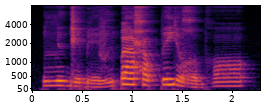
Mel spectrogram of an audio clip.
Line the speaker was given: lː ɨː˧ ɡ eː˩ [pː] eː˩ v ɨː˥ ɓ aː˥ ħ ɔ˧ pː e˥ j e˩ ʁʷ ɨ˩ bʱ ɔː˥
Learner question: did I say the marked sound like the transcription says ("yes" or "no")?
no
